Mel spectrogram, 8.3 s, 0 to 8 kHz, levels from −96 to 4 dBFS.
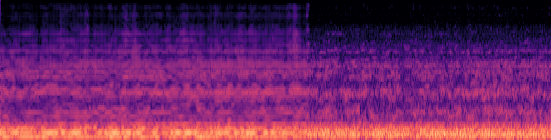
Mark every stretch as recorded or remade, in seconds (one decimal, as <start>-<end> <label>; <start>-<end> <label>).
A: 0.0-4.6 remade; 4.6-8.3 recorded

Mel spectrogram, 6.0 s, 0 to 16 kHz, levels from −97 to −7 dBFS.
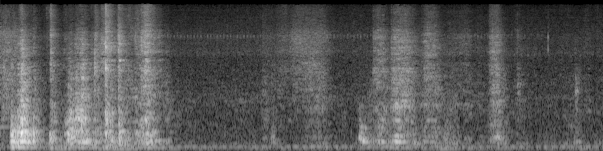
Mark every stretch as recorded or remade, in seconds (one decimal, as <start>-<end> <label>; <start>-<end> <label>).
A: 0.0-6.0 recorded

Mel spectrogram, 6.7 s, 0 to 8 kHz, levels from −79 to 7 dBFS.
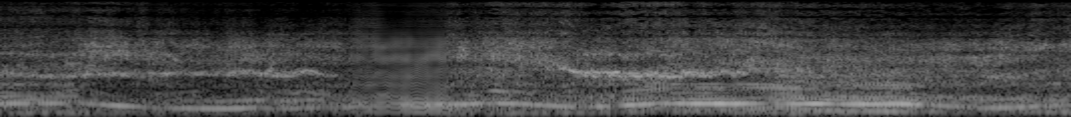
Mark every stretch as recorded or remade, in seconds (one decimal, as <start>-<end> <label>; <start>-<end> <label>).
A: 0.0-2.2 recorded; 2.2-2.8 remade; 2.8-6.7 recorded

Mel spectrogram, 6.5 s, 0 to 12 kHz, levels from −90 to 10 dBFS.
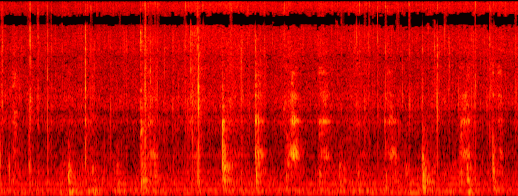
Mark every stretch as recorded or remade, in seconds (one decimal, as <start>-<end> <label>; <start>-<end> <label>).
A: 0.0-6.5 recorded

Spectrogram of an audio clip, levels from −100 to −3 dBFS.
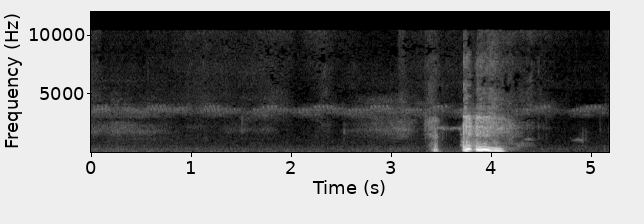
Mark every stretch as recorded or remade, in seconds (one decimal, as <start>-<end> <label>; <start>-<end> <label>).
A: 0.0-1.0 remade; 1.0-3.8 recorded; 3.8-5.2 remade

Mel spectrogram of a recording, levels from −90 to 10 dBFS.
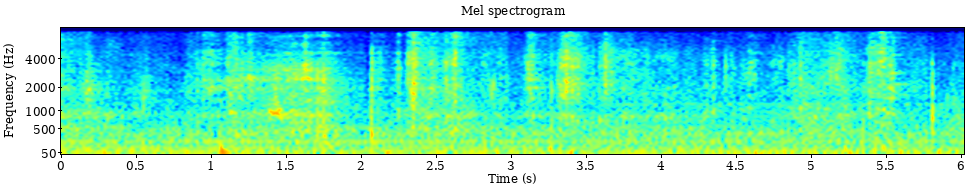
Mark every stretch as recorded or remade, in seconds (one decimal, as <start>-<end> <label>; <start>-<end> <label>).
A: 0.0-6.0 recorded

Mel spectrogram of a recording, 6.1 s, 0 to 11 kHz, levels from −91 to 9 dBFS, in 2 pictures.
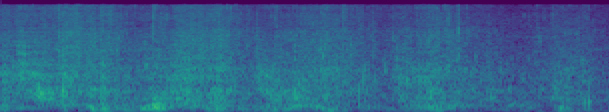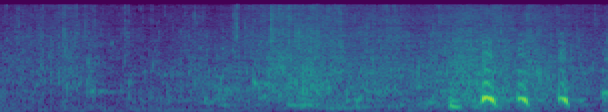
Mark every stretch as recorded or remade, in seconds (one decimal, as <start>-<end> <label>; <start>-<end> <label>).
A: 0.0-1.0 remade; 1.0-2.1 recorded; 2.1-2.9 remade; 2.9-6.1 recorded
